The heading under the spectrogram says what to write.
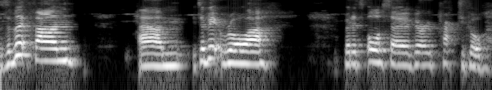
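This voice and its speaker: With an Australian accent, a woman speaks at a medium pitch and moderate pace, with ordinary pitch variation. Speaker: wellness coach. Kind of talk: podcast interview.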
